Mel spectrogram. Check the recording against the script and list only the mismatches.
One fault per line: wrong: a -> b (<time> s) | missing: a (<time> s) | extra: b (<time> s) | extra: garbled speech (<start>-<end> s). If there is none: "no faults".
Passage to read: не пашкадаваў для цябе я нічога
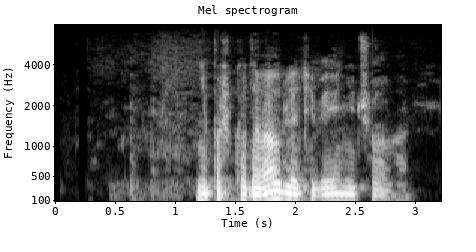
no faults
